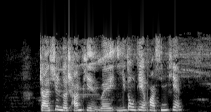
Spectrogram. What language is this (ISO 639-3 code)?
zho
